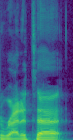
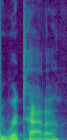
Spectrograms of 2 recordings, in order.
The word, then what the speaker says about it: Rattata: right cuz it's like I grew up saying Ratatat Ratatat but it's I think actually Rattata Rattata r i just say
